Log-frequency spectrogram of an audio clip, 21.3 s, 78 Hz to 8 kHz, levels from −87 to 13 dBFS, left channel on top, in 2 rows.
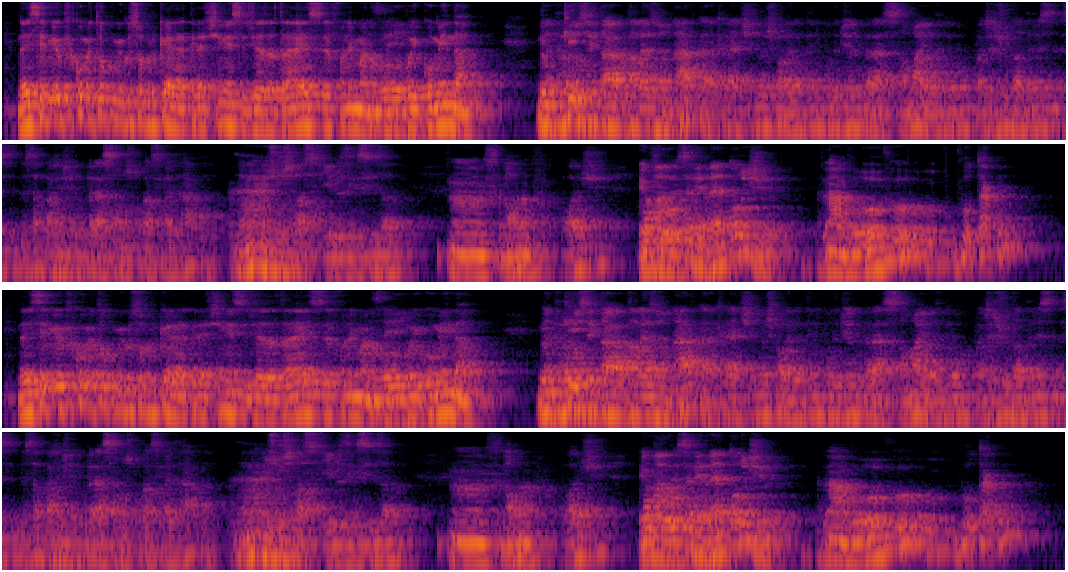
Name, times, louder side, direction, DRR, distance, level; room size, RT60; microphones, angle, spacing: voice 1, 0.1-4.7 5.3-5.8 12.9-13.4 15.1-16.0 17.0-17.4 18.8-20.7, left 2 dB, 65° left, 4 dB, 0.3 m, -28 dB
voice 2, 3.8-4.2 5.4-12.7 13.2-14.6 15.6-15.9 16.2-16.6 17.0-18.3, equal, 5° right, -15 dB, 1.1 m, -33 dB
2.7 x 2.5 x 2.6 m, 1.1 s
head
